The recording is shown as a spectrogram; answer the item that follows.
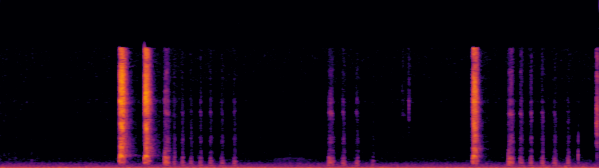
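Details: Squirrel barking while jumping from tree to tree: two loud, sharp chucks, then quick trains of short clicking barks in bursts, over a steady low rumble with a person talking softly nearby.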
